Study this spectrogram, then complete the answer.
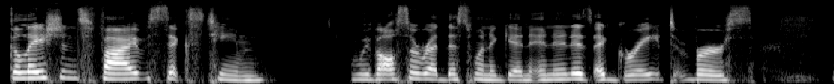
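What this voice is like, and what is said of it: Strained, fading voice. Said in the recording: “Excuse me, I'm losing my voice today. ... So it's a lot on the voice.”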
